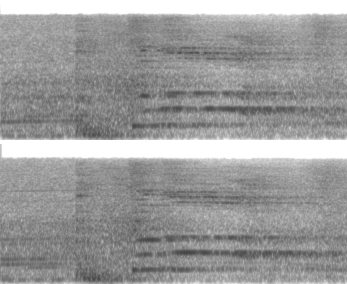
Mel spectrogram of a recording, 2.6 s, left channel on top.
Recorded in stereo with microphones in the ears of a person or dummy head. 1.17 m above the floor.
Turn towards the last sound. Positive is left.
turn(degrees=45)  # may be behind; listen again after turning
